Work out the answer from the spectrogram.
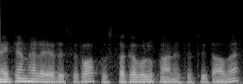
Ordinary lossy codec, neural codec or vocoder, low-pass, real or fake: AAC, 48 kbps; codec, 24 kHz, 0.5 kbps, DualCodec; 7.2 kHz; fake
